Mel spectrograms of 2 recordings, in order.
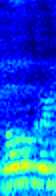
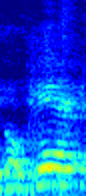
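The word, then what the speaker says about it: בוקר: Make sure when you say boker, you put the accent on the first syllable. If you say bokeare, it means cowboy.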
